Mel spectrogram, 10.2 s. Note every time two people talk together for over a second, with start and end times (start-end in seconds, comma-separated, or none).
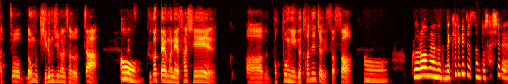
none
